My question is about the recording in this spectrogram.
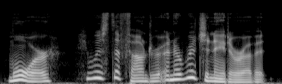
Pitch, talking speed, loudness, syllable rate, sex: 180 Hz, 190 wpm, -17 LUFS, 6.0 syllables/s, female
